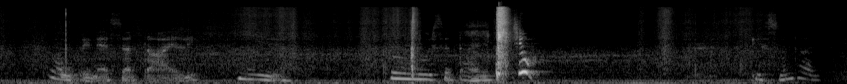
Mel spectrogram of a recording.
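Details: Short, sharp sneeze from a cat amid quiet household talk, from a compilation of cats sneezing during allergy season.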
